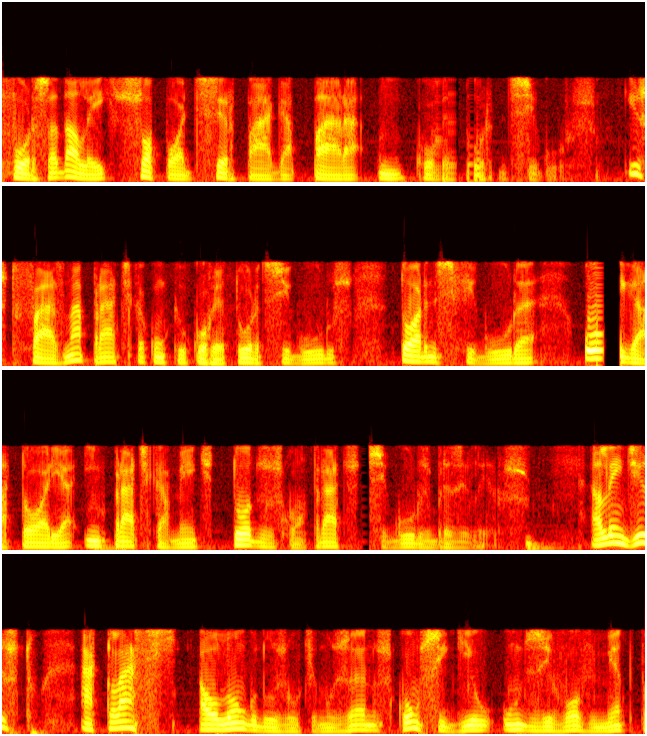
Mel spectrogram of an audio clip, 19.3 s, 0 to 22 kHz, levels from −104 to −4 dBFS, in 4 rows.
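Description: Packet loss with pitch repetition strikes three times. From 3.26 to 3.58 s, after "ser paga para um", 200 ms drops out in bursts up to 60 ms. Each gap is filled by repeating the last pitch period, giving a buzzy hold. At 9.28 to 9.46 s, 180 ms goes missing. The repetition fades to silence, then cross-fades back. At 12.34 to 12.40 s, after "praticamente todos os contratos", a 60 ms buzz hangs briefly, within the 4 kHz G.711 telephone band.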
